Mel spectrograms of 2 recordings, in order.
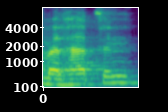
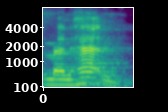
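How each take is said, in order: First: The T sound is clearly pronounced. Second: The T sound is silent. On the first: The speaker calls it wrong. "That's not" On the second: The speaker calls it right. "both quiet"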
